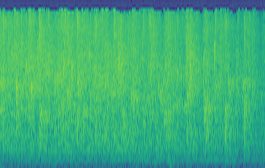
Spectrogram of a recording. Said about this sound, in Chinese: 大家鼓掌一下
